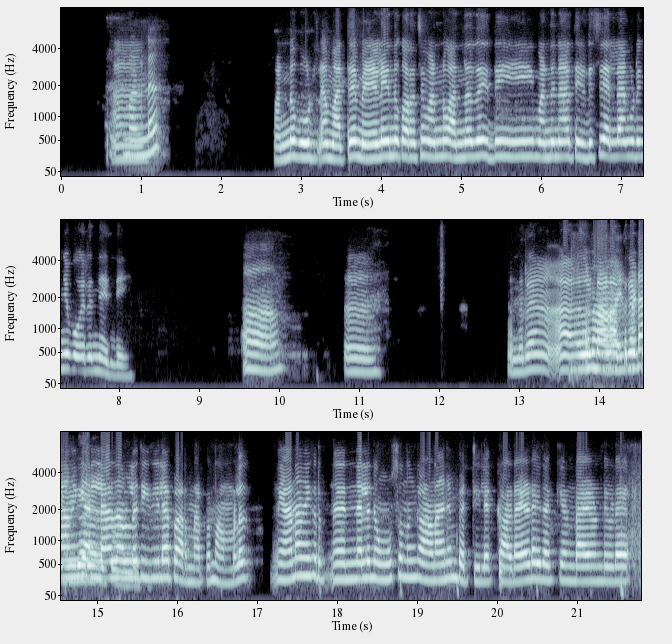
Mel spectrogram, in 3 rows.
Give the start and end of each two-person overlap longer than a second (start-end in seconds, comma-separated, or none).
13.8-15.6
